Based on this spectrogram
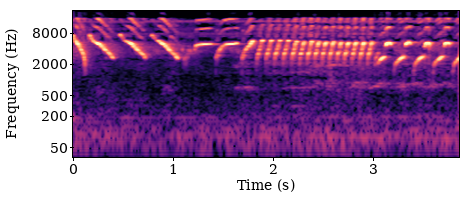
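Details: Belgian singing canary, said to seduce other canaries: several sweeping falling whistles, then a fast rolling trill and clipped, bouncing rising notes repeated quickly.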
